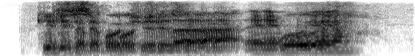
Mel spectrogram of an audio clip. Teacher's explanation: Gives a butchers, y vean, otra vez tenemos la glotalización de la alveolar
